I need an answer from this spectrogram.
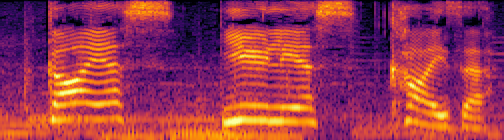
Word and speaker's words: Gaius Julius Caesar: And in fact, the way you pronounce his name is this: Gaius Julius Caesar.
